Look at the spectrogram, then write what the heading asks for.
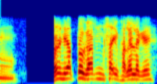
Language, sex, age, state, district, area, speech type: Assamese, male, 30-45, Assam, Barpeta, rural, conversation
